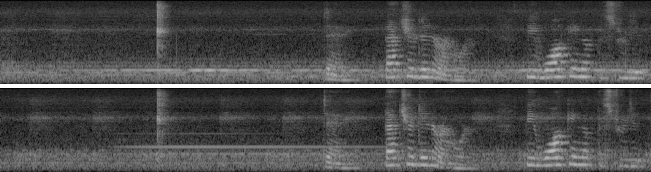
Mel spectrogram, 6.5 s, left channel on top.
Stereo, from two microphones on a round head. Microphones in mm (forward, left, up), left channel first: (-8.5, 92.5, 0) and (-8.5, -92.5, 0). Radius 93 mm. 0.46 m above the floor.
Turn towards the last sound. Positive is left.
turn(degrees=-65)  # may be behind; listen again after turning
